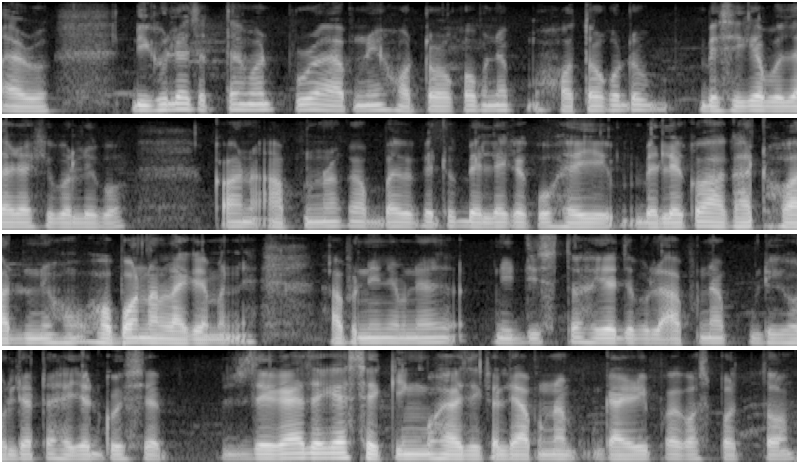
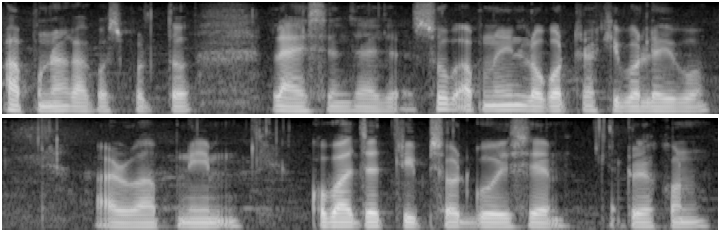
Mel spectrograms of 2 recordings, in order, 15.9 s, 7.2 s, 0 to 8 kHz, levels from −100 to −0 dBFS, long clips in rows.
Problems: none marked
